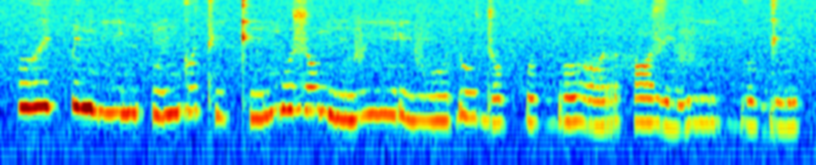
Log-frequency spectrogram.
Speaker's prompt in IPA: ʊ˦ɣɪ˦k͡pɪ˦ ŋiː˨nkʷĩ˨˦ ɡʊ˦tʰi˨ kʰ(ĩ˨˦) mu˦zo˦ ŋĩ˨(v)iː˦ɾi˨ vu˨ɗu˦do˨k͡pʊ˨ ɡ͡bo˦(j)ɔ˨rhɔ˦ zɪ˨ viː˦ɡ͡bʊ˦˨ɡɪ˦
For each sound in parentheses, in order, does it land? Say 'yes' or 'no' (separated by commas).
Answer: yes, yes, no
